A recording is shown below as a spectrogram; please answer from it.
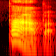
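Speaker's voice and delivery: BABA high first syllable, second drops off; neutral-tone ending. Shown as a demonstration. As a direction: let the last BA of BABA fall away toneless. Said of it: "Some other examples".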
